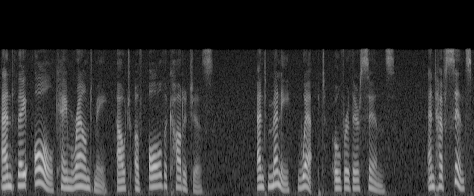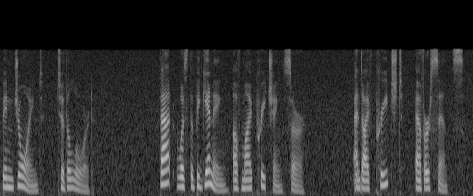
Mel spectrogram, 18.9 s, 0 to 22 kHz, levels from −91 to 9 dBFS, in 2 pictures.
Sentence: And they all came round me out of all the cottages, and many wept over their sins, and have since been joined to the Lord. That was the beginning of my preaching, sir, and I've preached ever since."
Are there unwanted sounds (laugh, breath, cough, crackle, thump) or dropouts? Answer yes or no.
no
